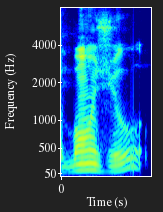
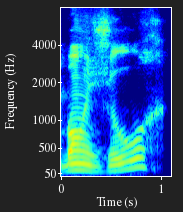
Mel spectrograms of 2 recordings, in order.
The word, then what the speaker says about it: bonjou: So when you're greeting someone, greeting expression, introducing yourself in Haitian Creole, formal ways you can say bonjour, bonjour. This is the pronunciation, not bonjour, which is French, but bonjour, bonjour, bonjour, bonjour, bonjour.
